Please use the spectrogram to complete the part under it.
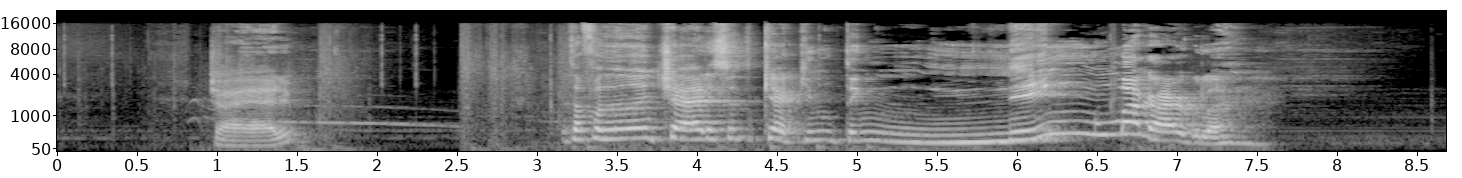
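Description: A young man exclaims loudly and in a drawn-out voice into a close microphone.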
